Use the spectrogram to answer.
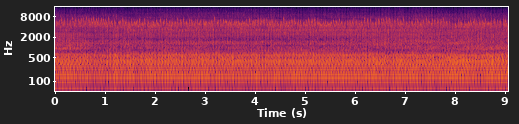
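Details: Husqvarna two-stroke string trimmer restarted before repair: a high, buzzy drone that won't settle into a clean idle. High and low carb settings and idle are clearly off, and the air filter is clogged. Lean carburetor mixture.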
